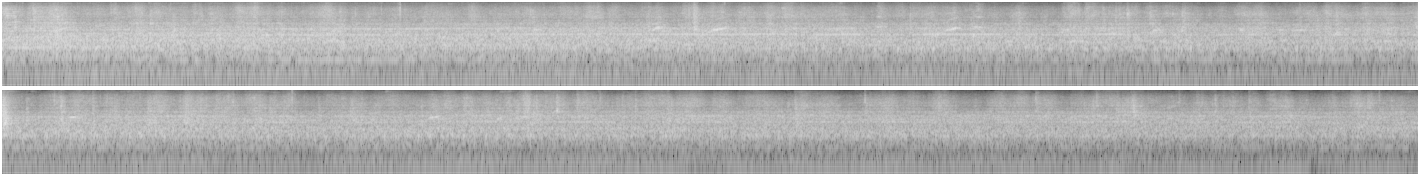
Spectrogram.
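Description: A harrow rattles and scrapes through the soil.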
